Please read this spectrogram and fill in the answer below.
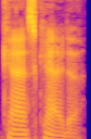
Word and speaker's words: Cascada: The company is trying to do the same thing for the 2016 Buick Cascada, pronounced Cascada, waterfall in Spanish, a truly international four-seat convertible.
